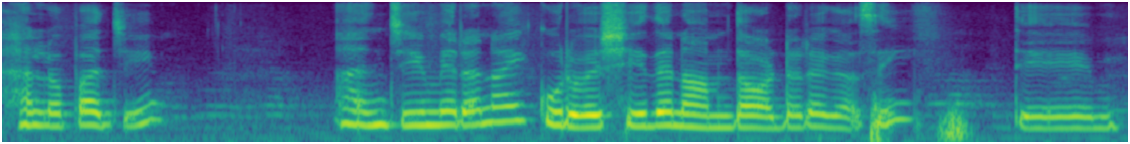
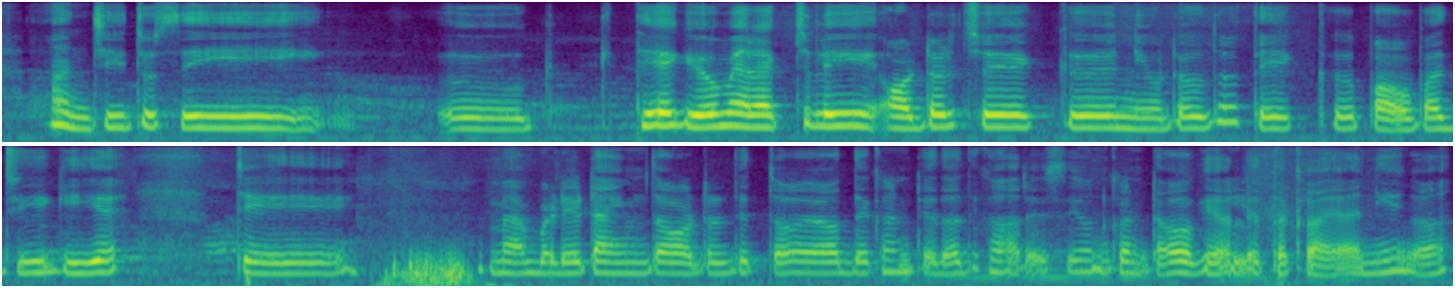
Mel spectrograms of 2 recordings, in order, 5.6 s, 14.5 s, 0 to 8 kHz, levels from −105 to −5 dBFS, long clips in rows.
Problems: background conversations at intervals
